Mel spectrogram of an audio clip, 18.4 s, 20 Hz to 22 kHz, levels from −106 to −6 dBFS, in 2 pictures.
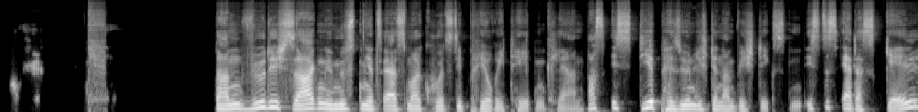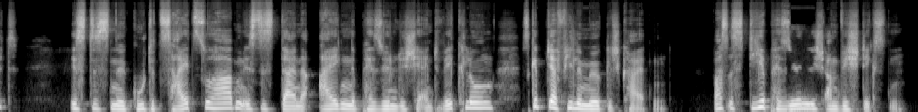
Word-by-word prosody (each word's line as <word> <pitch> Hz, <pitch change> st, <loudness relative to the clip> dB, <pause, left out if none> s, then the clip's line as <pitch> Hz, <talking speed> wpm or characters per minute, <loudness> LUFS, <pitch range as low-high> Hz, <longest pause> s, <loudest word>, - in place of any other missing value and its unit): Okay. -, -, -16 dB, 1.8 s
Dann 145 Hz, 0 st, +2 dB
würde 205 Hz, +5 st, +5 dB
ich 205 Hz, -, +3 dB
sagen, 160 Hz, +4 st, +4 dB
wir 155 Hz, -2 st, +3 dB
müssten 150 Hz, 0 st, +2 dB
jetzt 135 Hz, -, -1 dB
erst 130 Hz, +2 st, +1 dB
mal 125 Hz, -1 st, 0 dB
kurz 125 Hz, -2 st, -5 dB
die 125 Hz, -, -4 dB
Prioritäten 115 Hz, -2 st, -7 dB
klären. 65 Hz, +5 st, -13 dB
Was 165 Hz, +2 st, -2 dB
ist 180 Hz, -1 st, -3 dB
dir 200 Hz, +4 st, +6 dB
persönlich 140 Hz, 0 st, 0 dB
denn 125 Hz, -4 st, -2 dB
am 115 Hz, 0 st, -6 dB
wichtigsten? 85 Hz, -, -9 dB
Ist 150 Hz, +3 st, -5 dB
es 200 Hz, -, 0 dB
eher 155 Hz, -1 st, 0 dB
das 130 Hz, -1 st, -2 dB
Geld? 185 Hz, -, 0 dB, 0.5 s
Ist 165 Hz, 0 st, +2 dB
es 140 Hz, -2 st, +5 dB
'ne 140 Hz, -3 st, +3 dB
gute 135 Hz, -1 st, -3 dB
Zeit 135 Hz, +5 st, +1 dB
zu 190 Hz, -3 st, +1 dB
haben? 180 Hz, -1 st, +1 dB
Ist 150 Hz, -1 st, +1 dB
es 135 Hz, -2 st, -1 dB
deine 125 Hz, -1 st, 0 dB
eigene 145 Hz, +1 st, +1 dB
persönliche 130 Hz, 0 st, -1 dB
Entwicklung? 185 Hz, -, -1 dB, 0.3 s
Es -, -, -7 dB
gibt 220 Hz, -2 st, -2 dB
ja 195 Hz, -, +9 dB
viele 175 Hz, -4 st, +2 dB
Möglichkeiten. 135 Hz, -5 st, -1 dB, 0.4 s
Was 165 Hz, +2 st, 0 dB
ist 175 Hz, -, -2 dB
dir 215 Hz, +5 st, +5 dB
persönlich 145 Hz, +1 st, +1 dB
am 130 Hz, -2 st, -1 dB
wichtigsten? 125 Hz, -2 st, -4 dB
145 Hz, 165 wpm, -23 LUFS, 130-165 Hz, 1.8 s, ja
